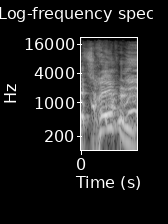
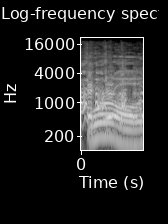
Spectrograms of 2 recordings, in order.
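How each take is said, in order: First: "Squivels" said high, with a V replacing the R; German mispronunciation. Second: Said in the usual way. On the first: Retold or imitated. German failing when corrected on squirrel, high mispronounced "Squivels" with a V. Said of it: "they YouTube it and they can't". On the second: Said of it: "And like, no".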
